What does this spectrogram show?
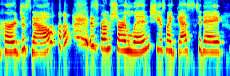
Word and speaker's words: Charlene: is charlene um well american people call me charlene but in french is charlene love it when you say it it's way better yeah and i'm living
